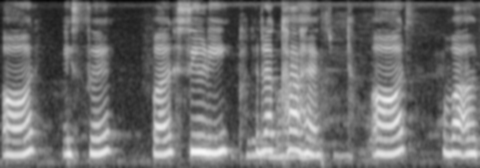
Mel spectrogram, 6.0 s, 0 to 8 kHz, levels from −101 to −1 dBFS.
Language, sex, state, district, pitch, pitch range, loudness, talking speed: Hindi, female, Bihar, West Champaran, 265 Hz, 245-300 Hz, -13 LUFS, 80 wpm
